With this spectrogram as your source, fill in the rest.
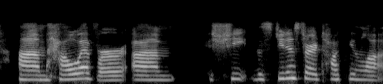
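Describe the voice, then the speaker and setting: A woman speaks in a bright, sharp tone. The sound is dry and close, with no echo. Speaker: school counselor. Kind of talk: presentation to parents. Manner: fast.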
